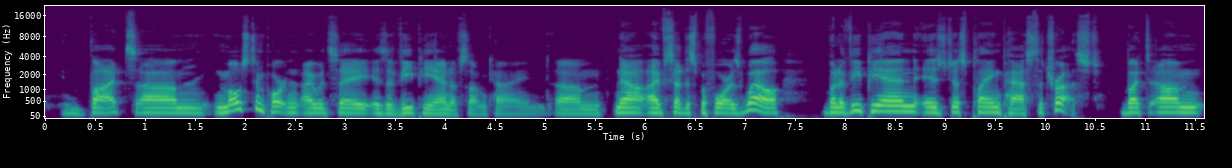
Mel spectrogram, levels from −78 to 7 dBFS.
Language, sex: English, male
